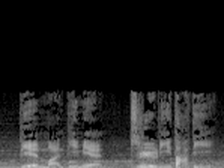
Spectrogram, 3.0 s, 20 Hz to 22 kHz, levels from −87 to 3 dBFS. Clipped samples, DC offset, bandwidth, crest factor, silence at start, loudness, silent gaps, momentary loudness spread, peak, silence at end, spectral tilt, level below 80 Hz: under 0.1%; under 0.1%; 10 kHz; 20 dB; 0 s; -25 LUFS; none; 8 LU; -6 dBFS; 0 s; -4 dB/octave; -52 dBFS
